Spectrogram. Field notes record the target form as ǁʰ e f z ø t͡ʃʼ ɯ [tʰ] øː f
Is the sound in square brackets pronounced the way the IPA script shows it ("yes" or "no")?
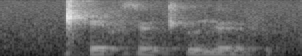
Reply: no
